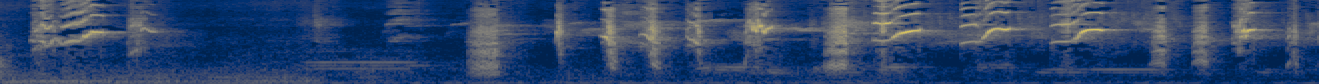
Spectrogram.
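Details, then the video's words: Tutor chatter of a white-eyed Javan myna meant to get young mynas singing: after a quiet start, bright upward-flicked whistles alternate with raspy bursts in a steady series of loud pulses. "Ocehan Jalak kebo Mata Putih"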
